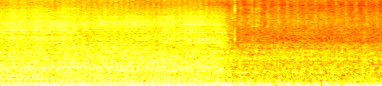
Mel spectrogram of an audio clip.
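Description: Small single buzzes along at a steady idle for two seconds, then the sound falls away; the scooter idles normally after the restart.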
